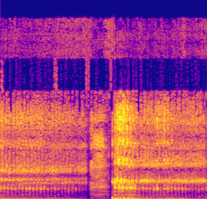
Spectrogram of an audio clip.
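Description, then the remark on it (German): A person imitates a cat's purr, as done when reading cat stories to children, with a low, rough, rumbling voice and a rolling R, two sustained growly stretches split by a brief pause, the second louder, sounding somewhat like a dog's growl. “Dann mache ich das Schnurrgeräusch immer so so nach.”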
